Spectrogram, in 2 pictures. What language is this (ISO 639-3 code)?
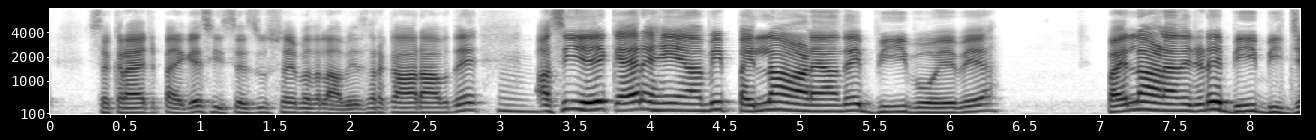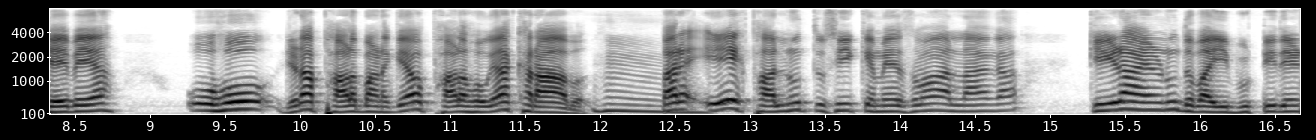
pan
